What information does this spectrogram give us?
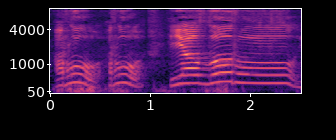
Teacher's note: penekanannya di huruf roya dibaca tebal ya karena harakatnya domah. Ru ru yaduru ya getarannya ingat tidak boleh melebihi dari tiga ya.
